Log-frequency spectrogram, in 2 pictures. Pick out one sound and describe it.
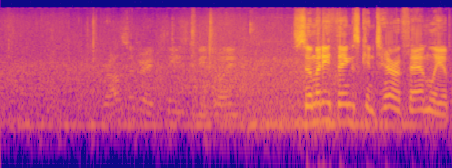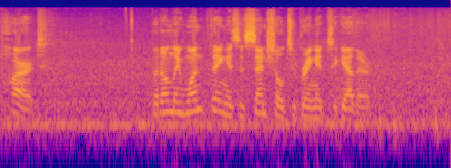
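A man reads aloud with emphasis, close by.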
